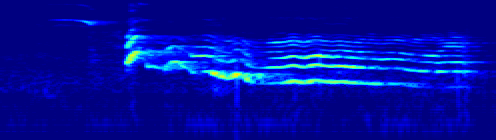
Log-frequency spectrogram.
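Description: A husky or German shepherd gives a loud, close, drawn-out howl that starts with a sharp yelp and slides down into a long wavering whine, ending after about two seconds, with no one talking.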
